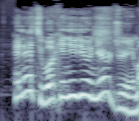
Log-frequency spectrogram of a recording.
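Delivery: mock gushing, too cheerful, bright and quick. Making fun of an actress's line delivery: mock overly happy delivery. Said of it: "she's so happy. Why are you so happy?".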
